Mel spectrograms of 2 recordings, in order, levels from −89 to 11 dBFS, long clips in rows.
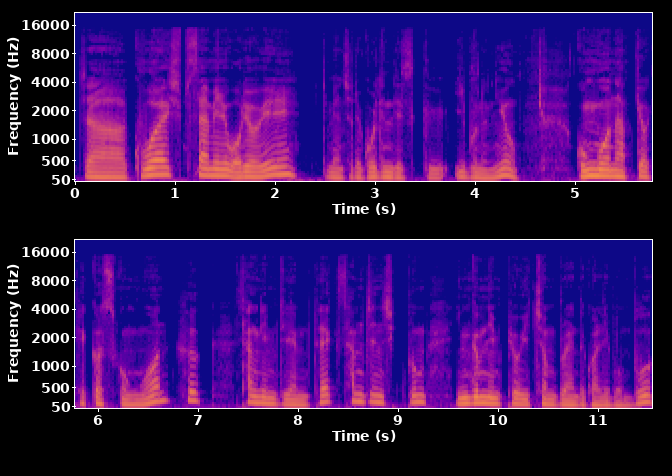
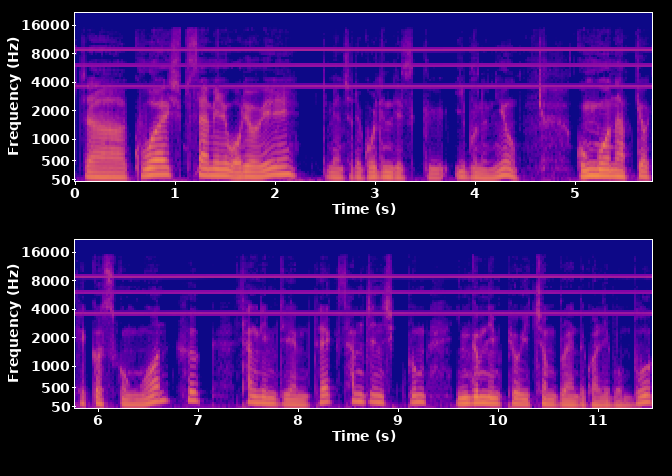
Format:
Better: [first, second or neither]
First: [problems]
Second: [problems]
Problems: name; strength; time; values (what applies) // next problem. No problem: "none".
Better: first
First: none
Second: high-pitched whine; noticeable; throughout; 9 kHz, 15 dB below the speech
